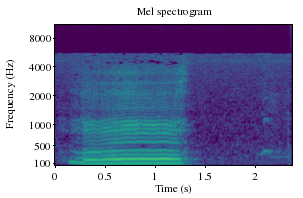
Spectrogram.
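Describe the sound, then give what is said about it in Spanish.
A voice imitating a cow's moo: one long, low, steady lowing tone held for more than a second, loud and alone, then breaking off into quiet. “era como un mugido”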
